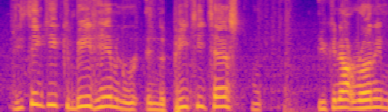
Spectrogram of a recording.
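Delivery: high-pitched challenging questions; imitated drill sergeant. Head drill sergeant challenges recruit to beat his trainer, imitated high-pitched. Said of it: "He's like".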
